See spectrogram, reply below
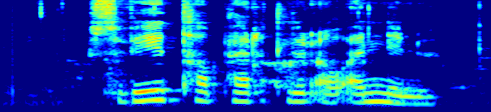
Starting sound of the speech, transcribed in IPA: s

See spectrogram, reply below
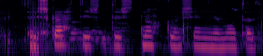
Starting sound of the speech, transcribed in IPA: θ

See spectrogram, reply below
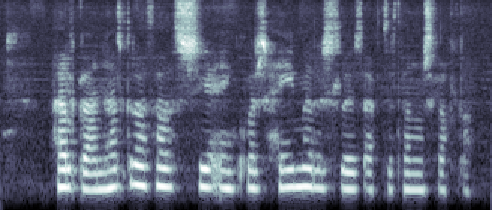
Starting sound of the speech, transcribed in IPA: h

